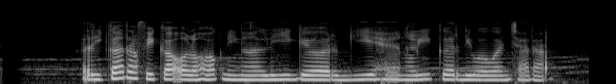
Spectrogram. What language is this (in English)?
Sundanese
